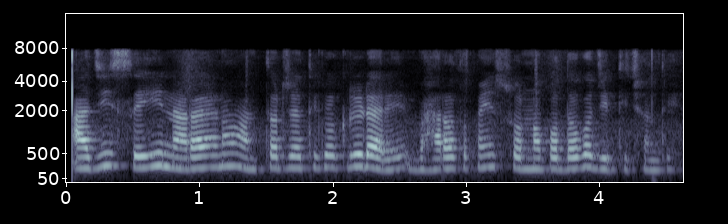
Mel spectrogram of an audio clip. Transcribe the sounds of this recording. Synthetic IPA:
ad͡ʒiseɦinaɾajɔɽ̃ɔant̪ɔɾd͡ʒat̪ikɔkɾiɽaɾebʱaɾɔt̪ɔpaĩswoɾnɔpɔd̪ʱɔkɔd͡ʒit̪it͡ʃʰɔnt̪i

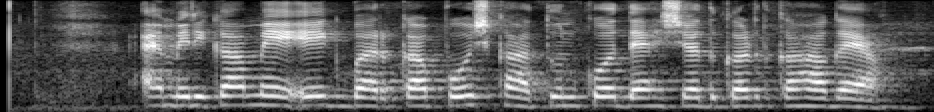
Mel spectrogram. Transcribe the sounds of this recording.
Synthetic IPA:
əmeːɾɪkamẽʔeːkbɐɾkapoːʃkʰaːt̪ʊnkod̪ɛːɦʃət̪ɡəɾd̪ʱkɐɦaɡɐjaː

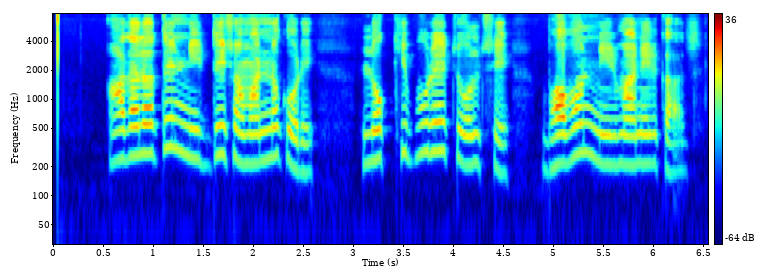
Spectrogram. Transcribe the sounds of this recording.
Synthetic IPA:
ad̪alɔt̪eɾniɾd̪eʃɔmanːokoɾe | lokʰːipuɾet͡ɕolt͡ɕʰe | bʱɔβonːiɾmaneɾka̰d͡ʑ

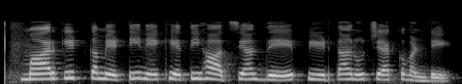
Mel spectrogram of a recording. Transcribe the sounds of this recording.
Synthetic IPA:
maːɾkeːʈ̚kəmeːʈiːneːkʰeːt̪iːɦaːt̪sɪjãːd̪eːpiːɽt̪ãːnũːt͡ʃɛːkʋəɳɖeː

